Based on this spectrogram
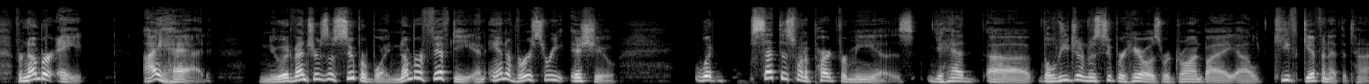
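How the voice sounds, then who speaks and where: A man with an American accent, fairly high-pitched with very wide pitch swings, at a moderate pace on a very clean recording with a silent background. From Memphis, Tennessee, US South. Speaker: comic book enthusiast podcaster. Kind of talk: casual chat. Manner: animated.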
